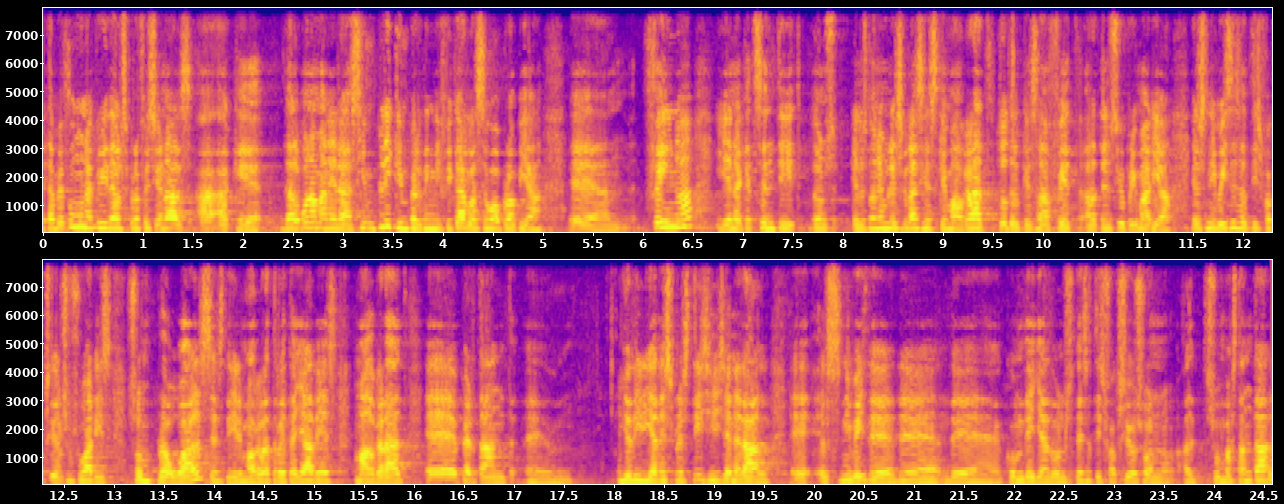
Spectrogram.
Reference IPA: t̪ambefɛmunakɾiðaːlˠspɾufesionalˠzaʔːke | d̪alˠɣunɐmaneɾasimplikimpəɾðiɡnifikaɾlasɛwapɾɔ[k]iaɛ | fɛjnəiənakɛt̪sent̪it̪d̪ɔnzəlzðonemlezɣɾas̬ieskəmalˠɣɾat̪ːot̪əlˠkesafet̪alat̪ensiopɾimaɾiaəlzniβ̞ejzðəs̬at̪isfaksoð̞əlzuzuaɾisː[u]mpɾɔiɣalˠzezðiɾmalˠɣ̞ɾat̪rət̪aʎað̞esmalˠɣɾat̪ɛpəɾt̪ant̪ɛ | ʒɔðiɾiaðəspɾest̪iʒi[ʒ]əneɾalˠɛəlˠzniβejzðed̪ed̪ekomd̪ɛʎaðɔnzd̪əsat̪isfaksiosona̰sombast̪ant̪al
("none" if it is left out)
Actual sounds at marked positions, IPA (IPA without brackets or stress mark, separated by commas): p, o, ʒ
